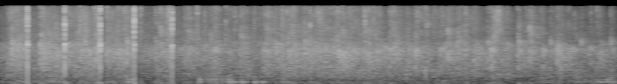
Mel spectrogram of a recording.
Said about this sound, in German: Eben ähm, bei den ähm, Proben hat sie immer bei Applaus gebellt. Wollen wir mal kurz applaudieren, mal sehen, ob sie es wieder macht?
